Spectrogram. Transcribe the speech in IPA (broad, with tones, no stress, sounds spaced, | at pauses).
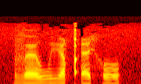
v œː˩ w yː˩ qʼ i˩ h o˩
